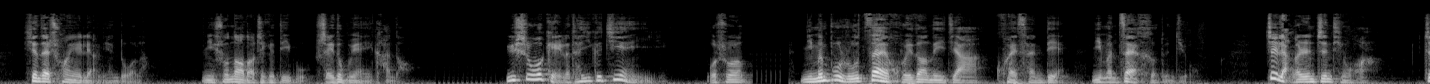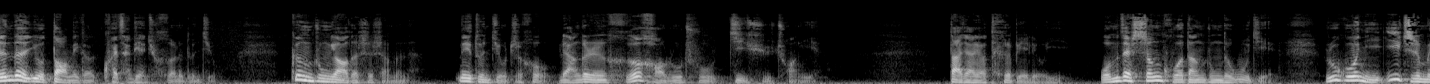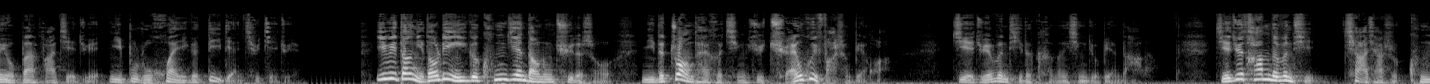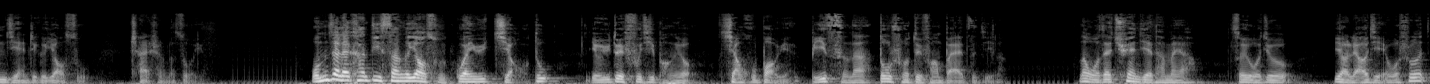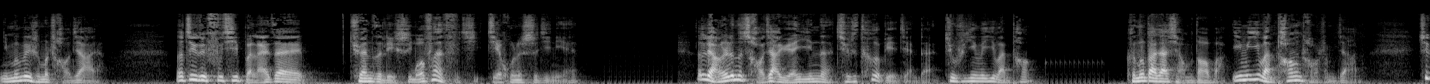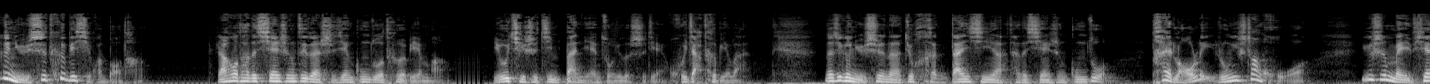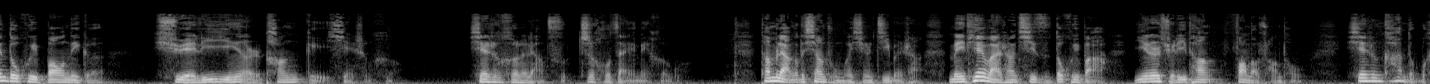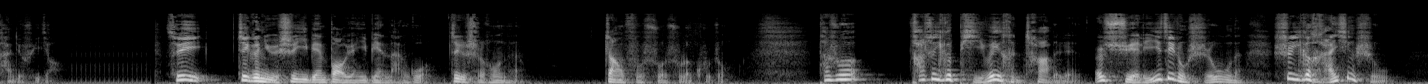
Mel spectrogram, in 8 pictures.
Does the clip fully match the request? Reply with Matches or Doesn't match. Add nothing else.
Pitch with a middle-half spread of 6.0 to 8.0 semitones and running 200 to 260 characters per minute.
Doesn't match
